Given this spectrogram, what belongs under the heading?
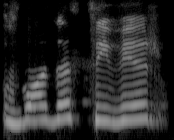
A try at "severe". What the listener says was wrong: Apne, what did you read? You read as sever. It should be severe. Severe.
